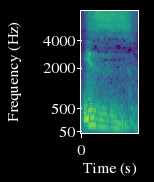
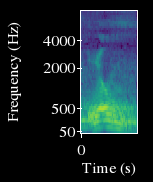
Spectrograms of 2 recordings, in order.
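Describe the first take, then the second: First: The consonant sounds like z, tongue kept in. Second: The consonant sounds like th, tongue out. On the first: The speaker calls it wrong. "Kalau tak keluar lidah dia bunyi macam z. Iz, tak nak iz" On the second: The speaker calls it right. "dia kena il"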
